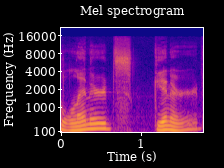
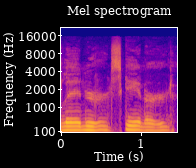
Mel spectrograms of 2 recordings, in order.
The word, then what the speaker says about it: Lynyrd Skynyrd: so my number two is the first record pronounced Leonard skinnard I don't think so that is my number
